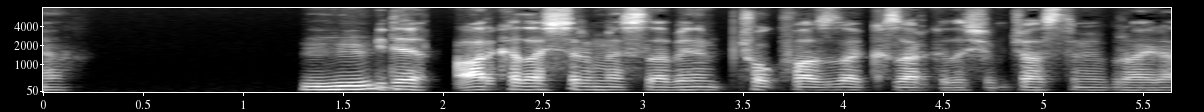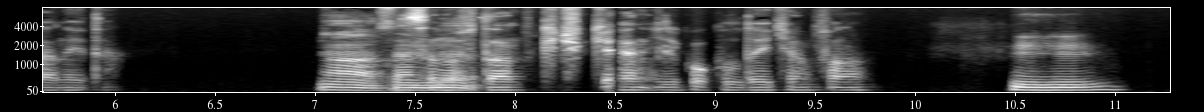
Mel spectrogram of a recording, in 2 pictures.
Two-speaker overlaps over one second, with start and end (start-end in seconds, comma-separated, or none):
none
